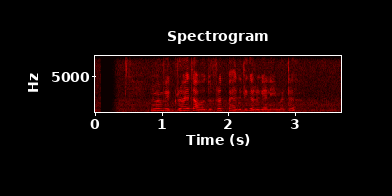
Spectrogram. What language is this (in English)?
Sinhala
